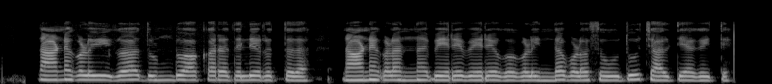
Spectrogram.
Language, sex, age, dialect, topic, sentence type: Kannada, female, 18-24, Central, banking, statement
